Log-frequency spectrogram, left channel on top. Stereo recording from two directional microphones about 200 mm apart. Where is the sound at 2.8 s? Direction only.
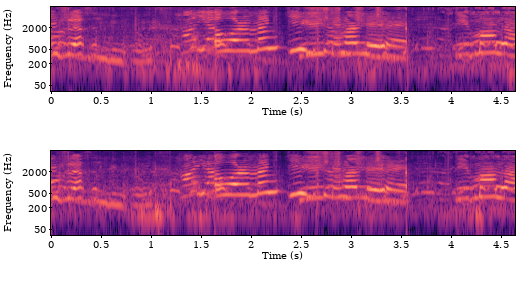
55° right (ahead or behind).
